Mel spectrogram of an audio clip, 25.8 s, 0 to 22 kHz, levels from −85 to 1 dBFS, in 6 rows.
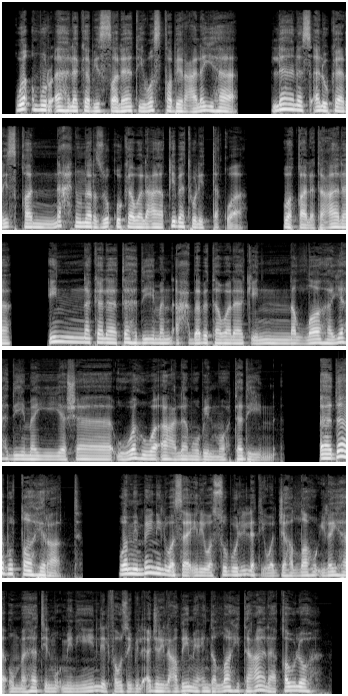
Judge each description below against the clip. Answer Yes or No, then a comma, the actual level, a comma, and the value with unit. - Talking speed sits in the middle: Yes, average, 105 wpm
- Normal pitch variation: Yes, average, 3.5 semitones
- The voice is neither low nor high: No, low, 120 Hz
